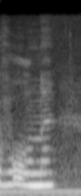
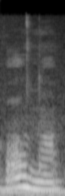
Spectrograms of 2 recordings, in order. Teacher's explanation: в первом слове ударение падает на первый слог волны во втором на второй слог волна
